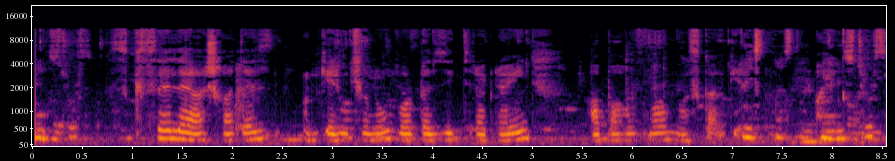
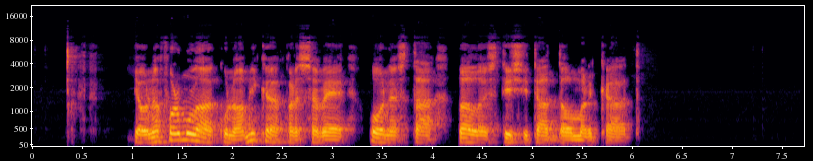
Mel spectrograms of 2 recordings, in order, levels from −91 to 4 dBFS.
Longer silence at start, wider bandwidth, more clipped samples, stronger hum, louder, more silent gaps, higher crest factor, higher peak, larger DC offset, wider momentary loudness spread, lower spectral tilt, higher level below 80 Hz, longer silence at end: second, 0.05 s vs 0.35 s; first, 11.5 kHz vs 9.2 kHz; neither; neither; second, -27 LUFS vs -15 LUFS; neither; about the same, 16 dB vs 14 dB; second, -10 dBFS vs -2 dBFS; neither; first, 13 LU vs 9 LU; about the same, -5 dB/octave vs -4.5 dB/octave; about the same, -58 dBFS vs -56 dBFS; second, 0 s vs 1.65 s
